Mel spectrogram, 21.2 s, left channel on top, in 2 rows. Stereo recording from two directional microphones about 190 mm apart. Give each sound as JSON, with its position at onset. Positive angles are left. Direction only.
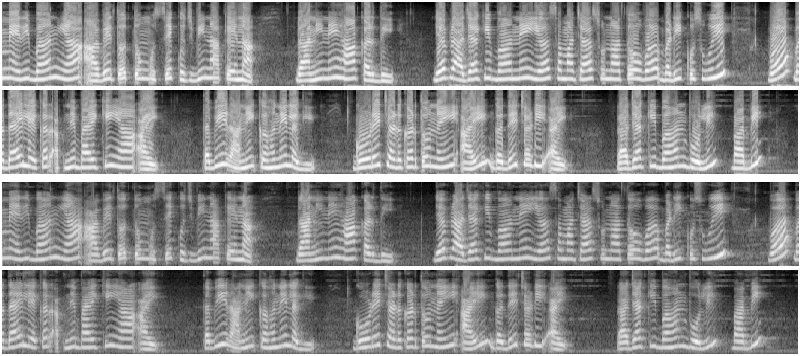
{"t": 0.0, "sound": "a woman's voice", "side_deg": 40}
